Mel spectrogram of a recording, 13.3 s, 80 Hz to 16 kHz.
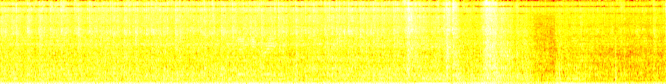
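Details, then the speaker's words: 1973 Camaro barn find being revived: even low V8 burble at idle with a brief throttle blip and no tapping or misfire; carburetor leaks fixed, small transmission cooler line leak, running decently. "Sounds like it was running pretty decent."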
